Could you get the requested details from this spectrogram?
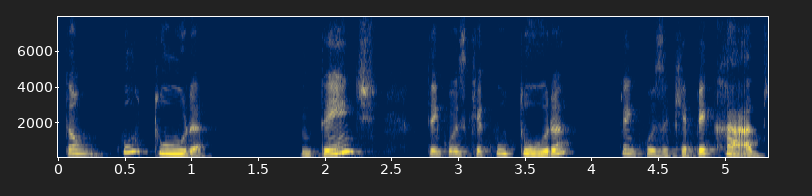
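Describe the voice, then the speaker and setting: Animated woman teaching. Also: mid-range voice, moderate pace. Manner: conversational, animated storytelling with acted dialogue. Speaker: Bible teacher.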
